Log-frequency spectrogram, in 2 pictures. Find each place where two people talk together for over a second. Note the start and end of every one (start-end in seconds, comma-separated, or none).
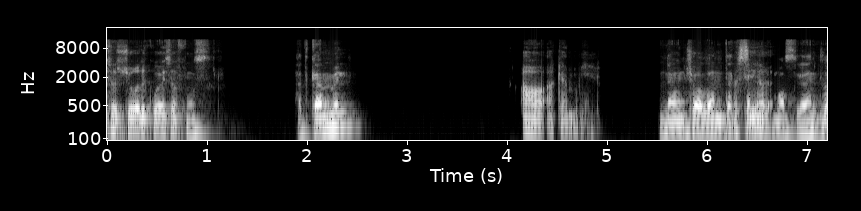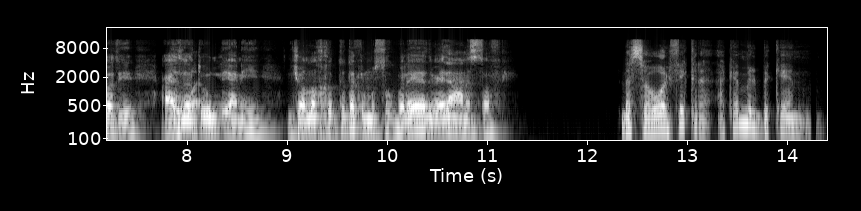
none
